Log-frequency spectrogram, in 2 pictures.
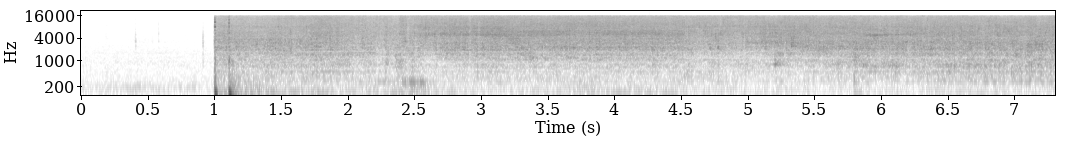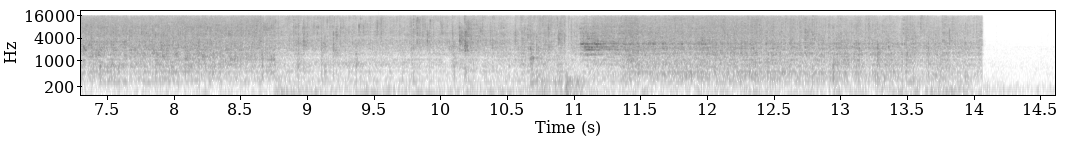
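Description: An egg and slices of pork belly frying in a frying pan, sizzling with a steady hiss that starts suddenly about a second in and stops abruptly near the end.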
